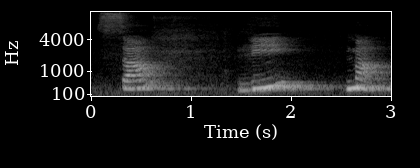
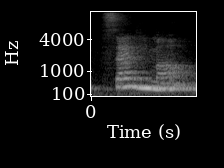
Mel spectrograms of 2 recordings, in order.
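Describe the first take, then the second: First: "sa, li, ma" with long pauses between; syllable by syllable. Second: Said in the usual way. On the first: Shown as a demonstration. Teacher building a name, "sa, li, ma" widely separated. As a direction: hold each syllable apart before blending. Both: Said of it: "un petit jeu de lecture".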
